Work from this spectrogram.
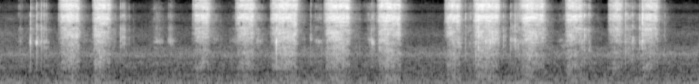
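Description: Short repeated bursts of spray paint misting a thin first coat onto an RC car body, roughly a dozen hisses in a steady rhythm, close and fairly loud with brief pauses between them.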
